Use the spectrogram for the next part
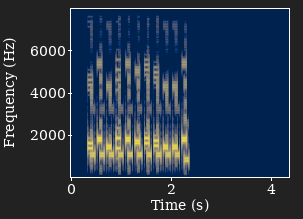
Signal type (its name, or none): multi-frequency trunk signalling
